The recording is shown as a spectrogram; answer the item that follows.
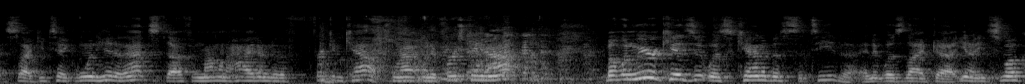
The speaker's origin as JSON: {"language": "English", "town": "Berkeley", "region": "California", "country": "United States", "tie": "born or raised there", "said": "I grew up in Berkeley, you know. I was a kid in the 60s during their fun time"}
